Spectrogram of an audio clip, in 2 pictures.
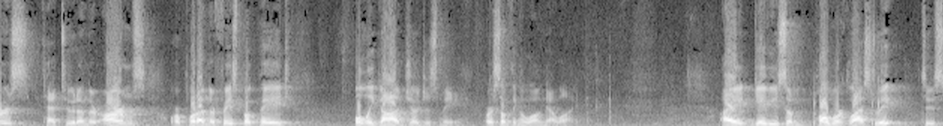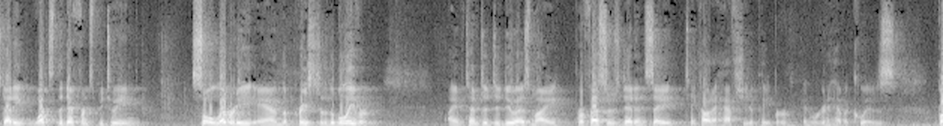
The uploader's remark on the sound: This message given on Reformation Sunday. During Orwell Bible Church's morning service, October 30, 2022.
